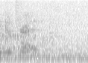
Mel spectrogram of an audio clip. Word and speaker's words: Madrid: And in Spain you'd say Madrid. Madrid, Iowa, pronounces it differently, but we're talking about Spain.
